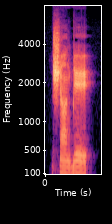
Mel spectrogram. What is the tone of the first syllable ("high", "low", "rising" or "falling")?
low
